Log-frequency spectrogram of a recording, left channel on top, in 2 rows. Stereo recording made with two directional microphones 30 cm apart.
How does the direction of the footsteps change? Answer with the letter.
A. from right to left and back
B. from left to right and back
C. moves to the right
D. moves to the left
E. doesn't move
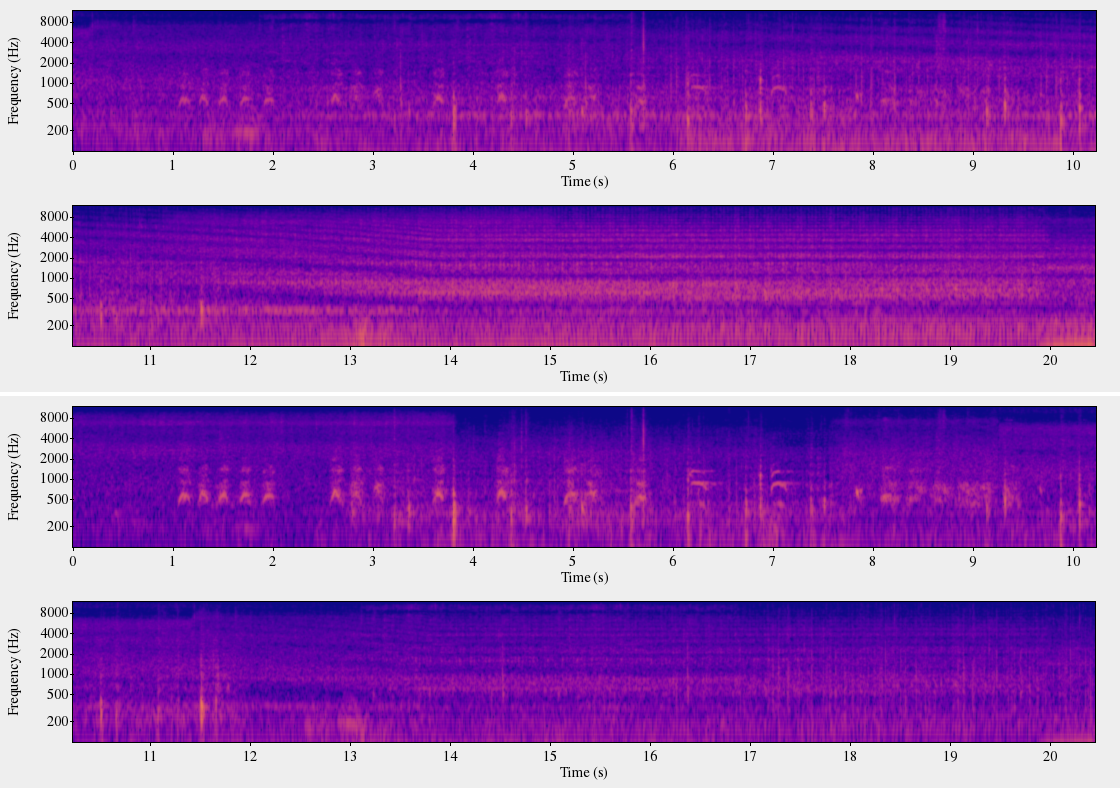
A.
